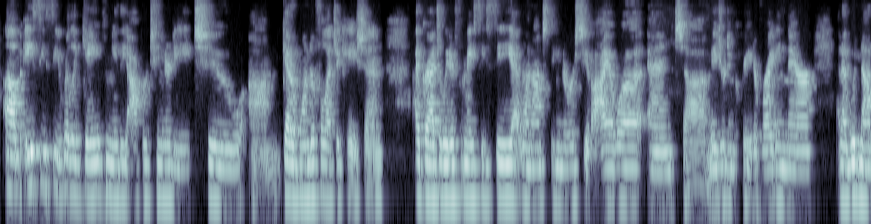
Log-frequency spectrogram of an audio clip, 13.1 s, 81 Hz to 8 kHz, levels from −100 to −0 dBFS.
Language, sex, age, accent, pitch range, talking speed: English, female, 30-49, American, 130-155 Hz, 165 wpm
